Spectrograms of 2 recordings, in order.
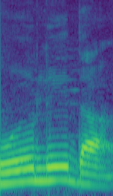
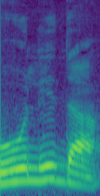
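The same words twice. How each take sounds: No difference in how they are said.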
